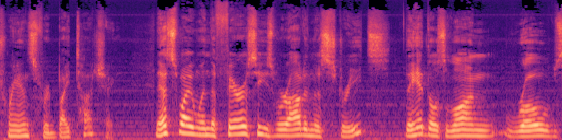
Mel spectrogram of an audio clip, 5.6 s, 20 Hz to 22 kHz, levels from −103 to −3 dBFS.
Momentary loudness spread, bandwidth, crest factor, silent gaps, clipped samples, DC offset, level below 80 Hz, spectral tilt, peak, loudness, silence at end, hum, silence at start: 12 LU; over 20 kHz; 18 dB; none; under 0.1%; under 0.1%; -50 dBFS; -4.5 dB/octave; -2 dBFS; -19 LUFS; 0 s; none; 0 s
